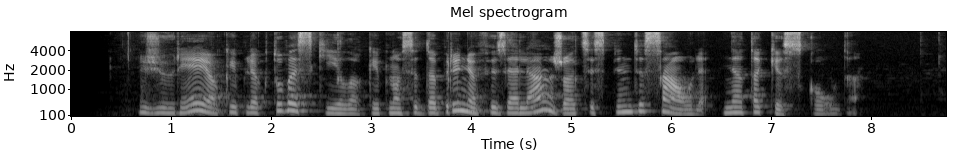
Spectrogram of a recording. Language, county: Lithuanian, Kaunas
